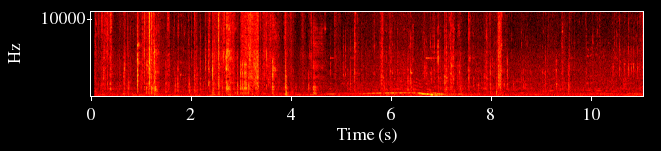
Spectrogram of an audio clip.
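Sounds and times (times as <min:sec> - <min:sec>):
thin rising squeak: 0:04.7 - 0:07.5.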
